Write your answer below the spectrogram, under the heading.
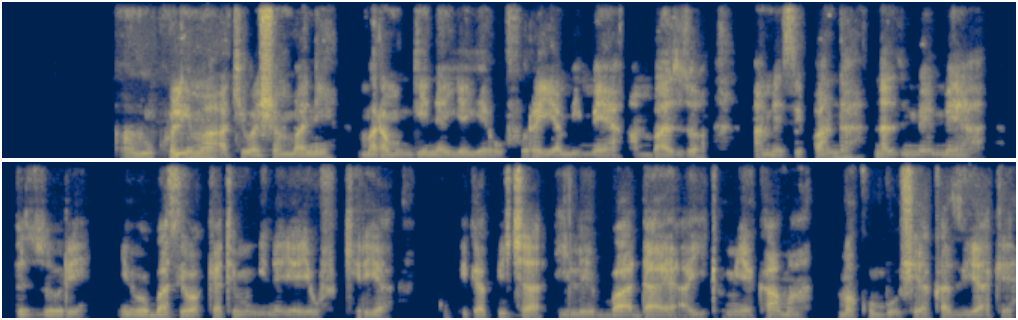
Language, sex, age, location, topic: Swahili, male, 25-35, Nakuru, agriculture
